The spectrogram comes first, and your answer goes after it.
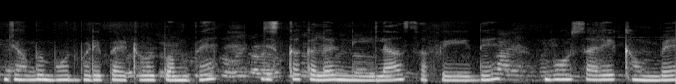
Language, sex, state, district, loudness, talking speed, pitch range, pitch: Hindi, female, Rajasthan, Jaipur, -15 LUFS, 140 wpm, 195-220 Hz, 210 Hz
